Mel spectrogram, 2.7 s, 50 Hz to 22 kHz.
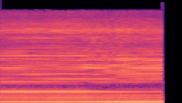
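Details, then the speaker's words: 2015 Renault Grand Scenic with Bose sound system and R-Link: harsh fast even drilling-like buzz from speakers continuing with engine and audio off; fault in the Bose sound system, resolved by Renault. "So, diagnosis required to find out why the Bose speakers are making violent noises like a compressor drill, even when the sound system is turned off."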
